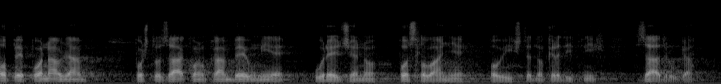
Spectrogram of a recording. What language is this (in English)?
Croatian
